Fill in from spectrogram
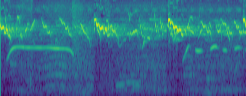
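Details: Lemon-bellied white-eye calls for luring other white-eyes: a long even whistle opens, then tangled high chirps with loud bursts and short repeated whistled notes.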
